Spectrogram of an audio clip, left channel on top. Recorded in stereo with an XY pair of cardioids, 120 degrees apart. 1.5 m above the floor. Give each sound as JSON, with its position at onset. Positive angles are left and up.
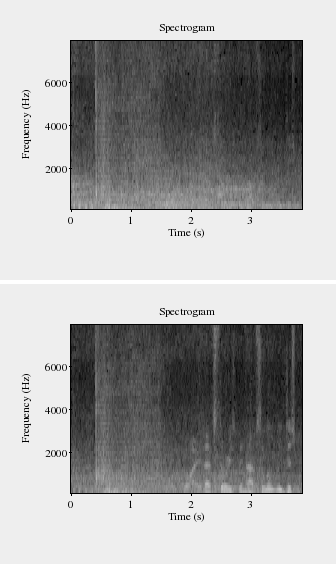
{"t": 0.4, "sound": "a splash", "azimuth_deg": 10, "distance_m": 2.5}
{"t": 1.9, "sound": "a man speaking", "azimuth_deg": -60, "distance_m": 0.6}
